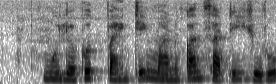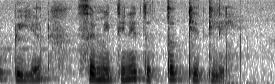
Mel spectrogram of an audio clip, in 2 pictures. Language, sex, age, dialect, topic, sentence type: Marathi, female, 25-30, Northern Konkan, banking, statement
